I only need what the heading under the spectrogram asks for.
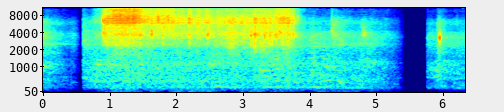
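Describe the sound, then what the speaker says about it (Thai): A tap runs into a school handwashing sink, a close, steady splashing stream lasting several seconds before it briefly cuts off and then resumes. "เรามีอ่างล้างมือเพื่อสำหรับการล้างมือปลอดจากเชื้อโรคค่ะ"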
